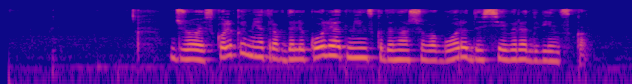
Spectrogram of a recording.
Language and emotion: Russian, neutral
